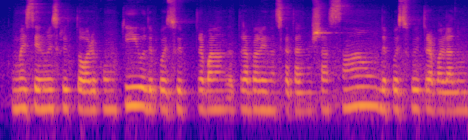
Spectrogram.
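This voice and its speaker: A woman's medium-pitched, monotone, flat voice at a moderate pace, with noticeable background noise. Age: 60s. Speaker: retired civil servant. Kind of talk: documentary interview testimony.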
